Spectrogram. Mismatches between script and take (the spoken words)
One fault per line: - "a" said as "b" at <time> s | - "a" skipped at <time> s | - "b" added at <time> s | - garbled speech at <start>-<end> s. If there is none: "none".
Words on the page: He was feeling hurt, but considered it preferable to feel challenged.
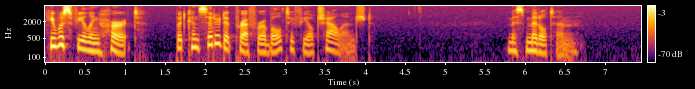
- "Miss Middleton" added at 5.8 s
